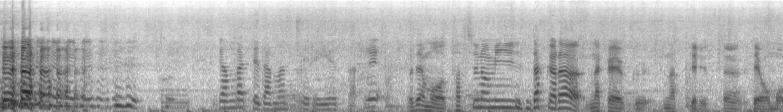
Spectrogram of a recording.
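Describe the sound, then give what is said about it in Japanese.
A sizzling, frying sound runs through the background as food is prepared, with clattering kitchen noise beneath steady conversation between people talking in the foreground. “すっごい仕込みの音が入ってる”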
